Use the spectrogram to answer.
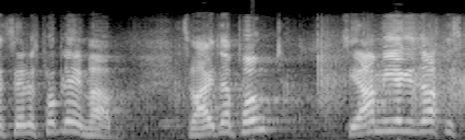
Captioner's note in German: Beifall bei der SPD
